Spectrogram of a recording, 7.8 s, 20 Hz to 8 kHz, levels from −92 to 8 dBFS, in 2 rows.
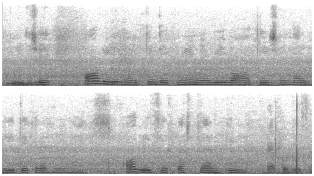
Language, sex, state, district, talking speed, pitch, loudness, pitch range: Hindi, male, Uttar Pradesh, Jalaun, 145 wpm, 185 Hz, -25 LUFS, 175-195 Hz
